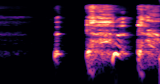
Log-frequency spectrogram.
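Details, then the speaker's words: An adult woman who says she is ill gives a brief throat sound followed by two loud, harsh cough bursts. "Извините за кашель, я просто болею."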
